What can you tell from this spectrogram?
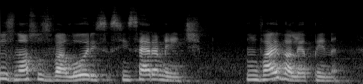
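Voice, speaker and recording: A woman talks at a moderate pace in a warm, animated tone, with audible room echo and noticeable background noise. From Florianópolis, southern Brazil. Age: 30s. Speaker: live stream host. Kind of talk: live stream chat with viewers.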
